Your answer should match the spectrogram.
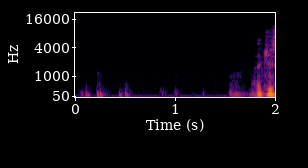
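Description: Several soft, low thumps of handling noise on a handheld microphone as the man holding it walks and sits down, spaced unevenly through the first second. A man starts speaking near the end.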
